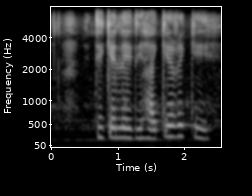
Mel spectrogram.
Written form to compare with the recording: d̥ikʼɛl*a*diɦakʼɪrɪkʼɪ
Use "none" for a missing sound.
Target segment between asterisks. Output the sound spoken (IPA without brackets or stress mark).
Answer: e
